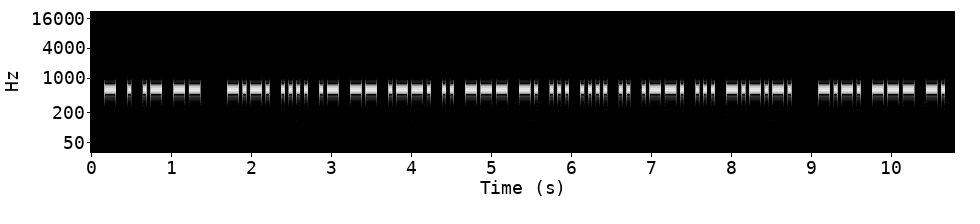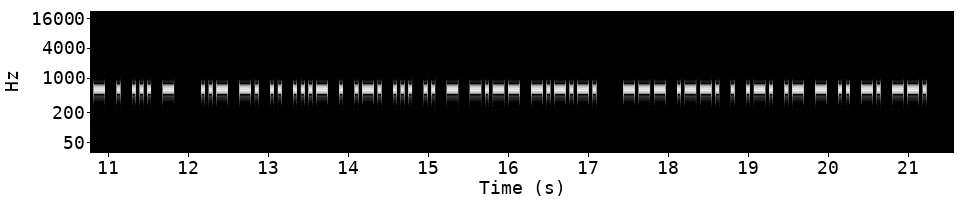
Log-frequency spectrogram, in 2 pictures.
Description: Morse code, heard as a keyed tone, about 25 wpm, 600 Hz. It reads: TEAM CHAMPIONSHIPS; CONTEST UNIVERSITY; OPERATING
